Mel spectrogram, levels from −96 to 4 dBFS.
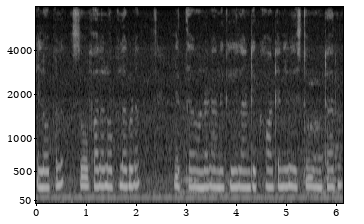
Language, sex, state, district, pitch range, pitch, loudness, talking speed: Telugu, male, Andhra Pradesh, Guntur, 245-260 Hz, 250 Hz, -36 LUFS, 115 wpm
